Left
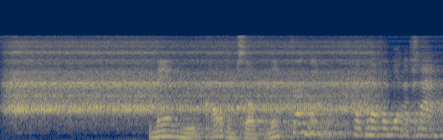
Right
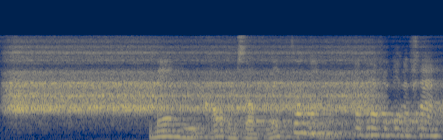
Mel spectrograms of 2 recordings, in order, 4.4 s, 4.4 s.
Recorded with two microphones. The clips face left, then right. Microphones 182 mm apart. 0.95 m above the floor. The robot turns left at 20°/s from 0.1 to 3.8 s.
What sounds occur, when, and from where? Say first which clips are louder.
1.5 s a man speaking: left 4 dB; 20° left (ahead or behind), 0.7 m; by 2.8 s 25° left (ahead or behind), 0.7 m
2.9 s a woman speaking: right 3 dB; 55° left (ahead or behind), 2.5 m; by 4.3 s 40° left (ahead or behind), 2.5 m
